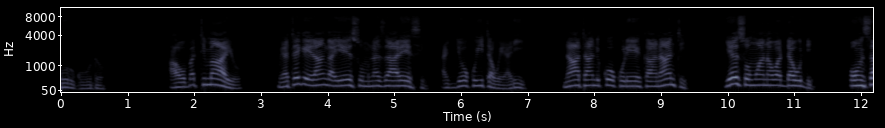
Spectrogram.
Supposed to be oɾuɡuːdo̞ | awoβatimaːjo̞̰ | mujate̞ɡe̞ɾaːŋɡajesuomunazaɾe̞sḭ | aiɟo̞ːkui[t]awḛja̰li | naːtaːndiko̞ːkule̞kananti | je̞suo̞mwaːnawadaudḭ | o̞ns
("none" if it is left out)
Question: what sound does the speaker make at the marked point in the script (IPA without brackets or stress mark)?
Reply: t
